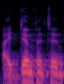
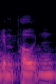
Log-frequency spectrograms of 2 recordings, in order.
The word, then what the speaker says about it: idempotent: leads to something um about idempotent or em potent depending on how you want to pronounce it processing and the whole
